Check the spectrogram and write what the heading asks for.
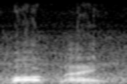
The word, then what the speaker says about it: Bouknight: Say your name and spell it for me. Balknight.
